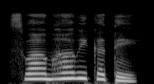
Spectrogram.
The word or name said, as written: ಸ್ವಾಭಾವಿಕತೆ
